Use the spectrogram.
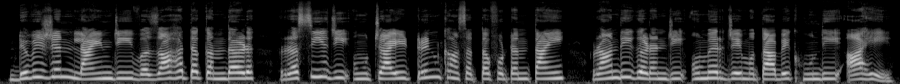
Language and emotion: Sindhi, neutral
